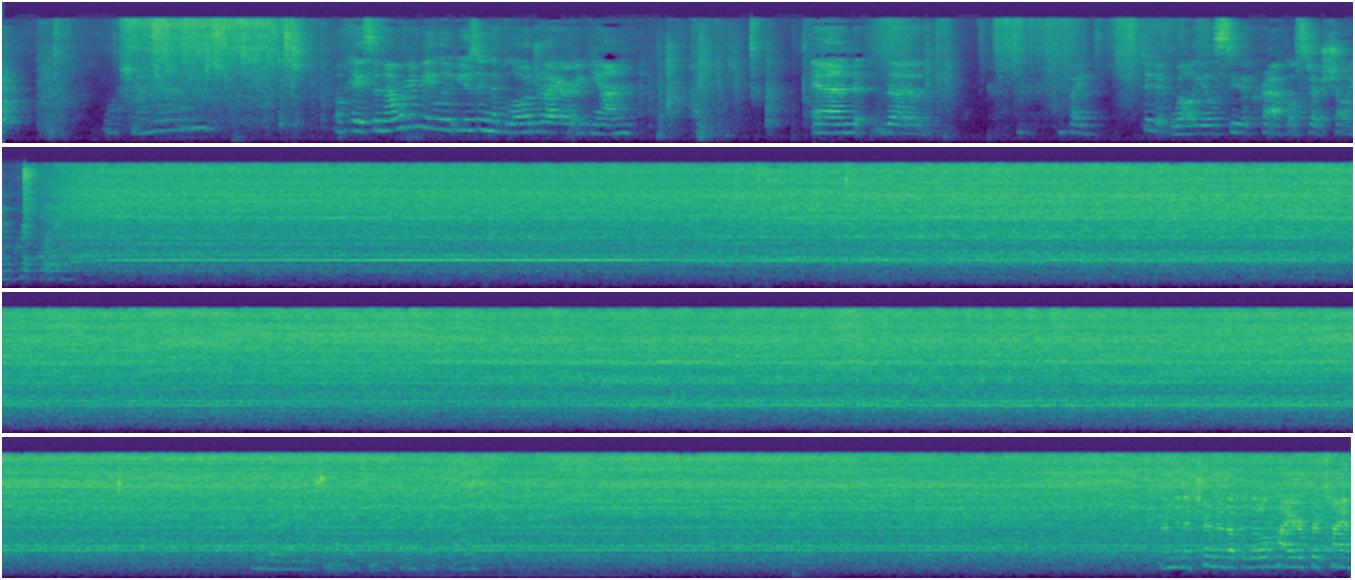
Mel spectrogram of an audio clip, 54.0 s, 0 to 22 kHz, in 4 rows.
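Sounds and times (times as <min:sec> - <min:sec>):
blow dryer hissing and whining: 0:13.7 - 0:54.0.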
